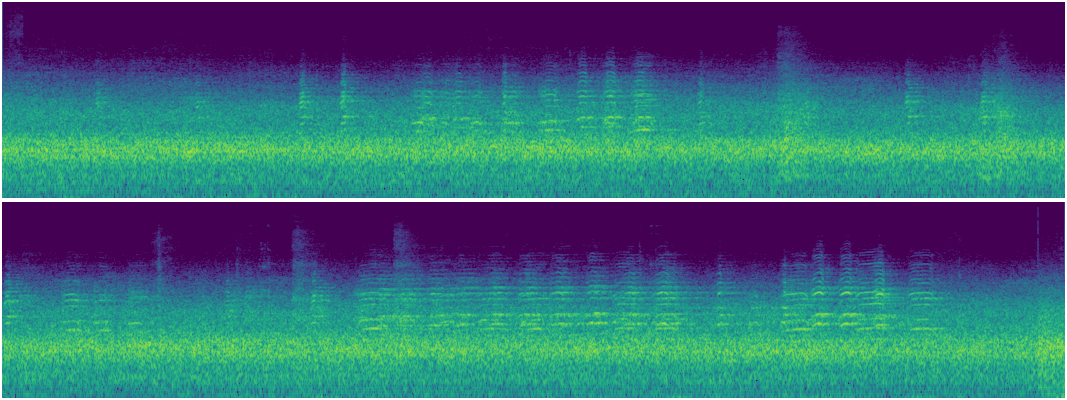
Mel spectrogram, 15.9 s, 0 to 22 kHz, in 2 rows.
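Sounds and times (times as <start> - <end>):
expressway traffic roar: 0.0 - 15.9
sea eagles honking calls: 8.0 - 15.2.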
